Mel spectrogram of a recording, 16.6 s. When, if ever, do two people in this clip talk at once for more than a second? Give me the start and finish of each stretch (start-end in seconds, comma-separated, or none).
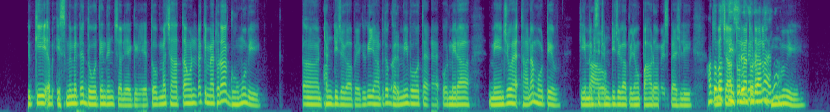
14.2-15.7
